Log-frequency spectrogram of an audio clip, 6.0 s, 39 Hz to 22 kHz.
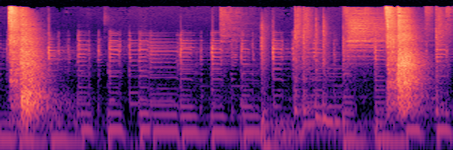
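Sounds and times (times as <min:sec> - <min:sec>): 
Obsession Final Pro X bow shooting arrows: 0:00.1 - 0:00.9, 0:05.1 - 0:05.8.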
